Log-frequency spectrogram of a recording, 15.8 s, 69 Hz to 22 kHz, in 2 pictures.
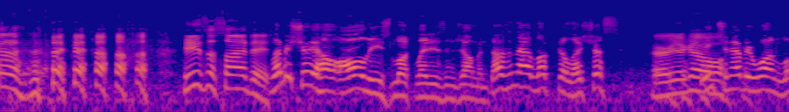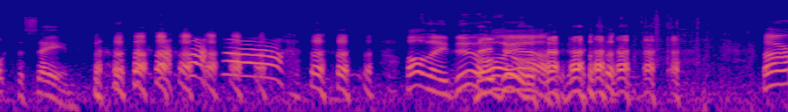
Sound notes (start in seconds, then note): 0.0 laughs; 8.8 men laugh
